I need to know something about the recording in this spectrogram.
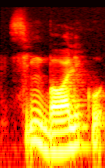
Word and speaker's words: simbólico: Simbólico é uma proparoxítona. Simbólico, antepenúltima sílaba tônica, proparoxítona.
